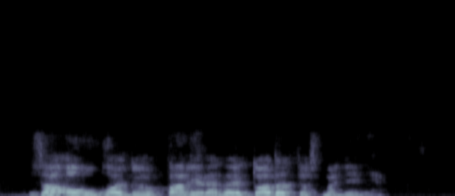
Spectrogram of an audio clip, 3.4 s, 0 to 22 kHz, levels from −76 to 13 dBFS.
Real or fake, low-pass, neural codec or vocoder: fake; 7.2 kHz; codec, 16 kHz, 2 kbps, X-Codec, HuBERT features, trained on general audio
